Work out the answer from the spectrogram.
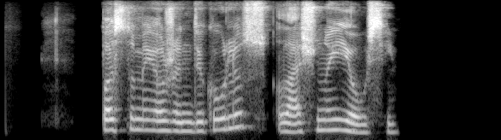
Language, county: Lithuanian, Alytus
